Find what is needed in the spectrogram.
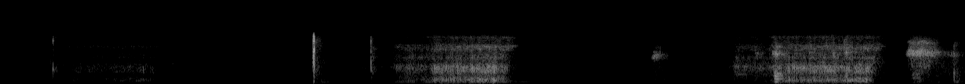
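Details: Pet animal snoring loudly "like a polar bear" while asleep: irregular rough, rattling breathing noises with pauses between them.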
